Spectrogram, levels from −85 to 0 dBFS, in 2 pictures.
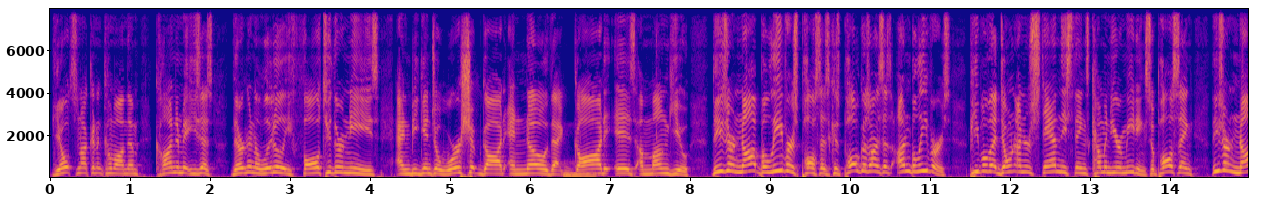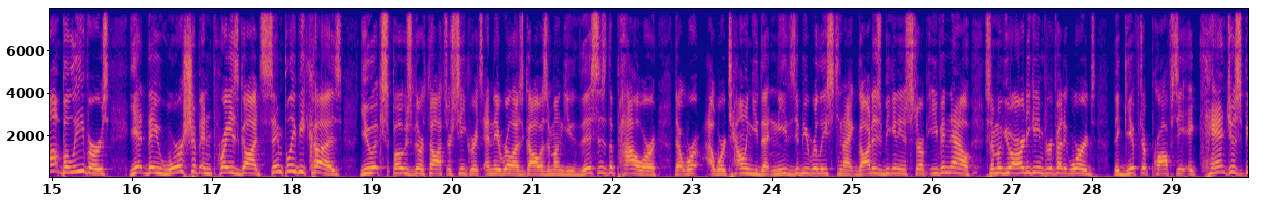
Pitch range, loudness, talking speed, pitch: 200-250 Hz, -22 LUFS, 240 wpm, 220 Hz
